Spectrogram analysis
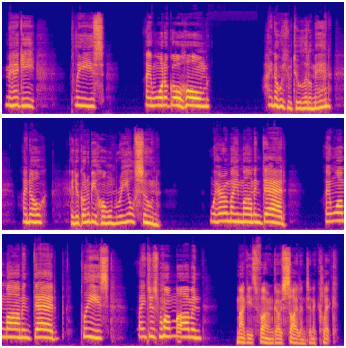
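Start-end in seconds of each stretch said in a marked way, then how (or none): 0.0-4.2 put-on high, small tearful child; a little boy weeping for home. A narrator's reading. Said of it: "little boy weep". 5.3-10.0 comforting. A narrator's reading. Woman comforting boy. 11.0-17.7 put-on high, small tearful child; a little boy weeping for home. A narrator's reading. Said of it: "little boy weep".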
